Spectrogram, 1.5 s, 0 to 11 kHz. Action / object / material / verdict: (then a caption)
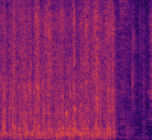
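shake / cardboard box holding frozen battered fish portions / cardboard / none. A small 440-gram cardboard box, about 9.5 by 7.5 by 2 inches, holding frozen Highliner fish portions in tempura batter, is shaken. The hard frozen pieces inside make a dense, continuous rattling clatter for just over a second. It then stops abruptly, leaving a quieter tail.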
